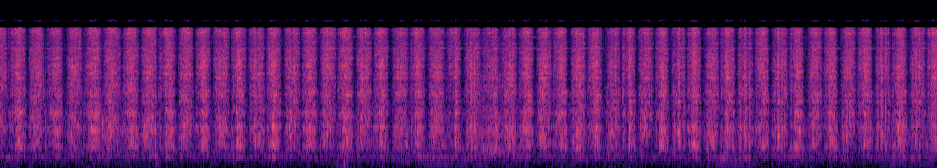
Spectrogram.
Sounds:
rub, sawing, wood

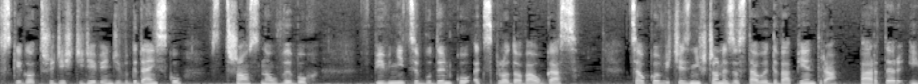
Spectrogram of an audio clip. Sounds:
speech

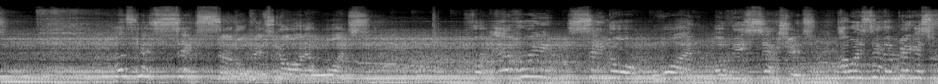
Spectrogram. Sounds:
music, speech

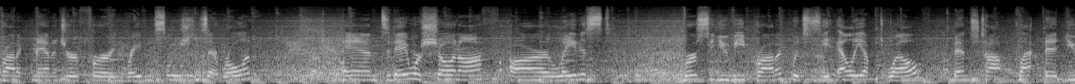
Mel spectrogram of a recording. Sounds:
speech, music

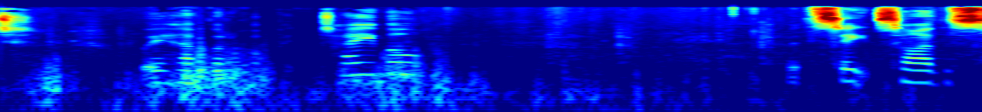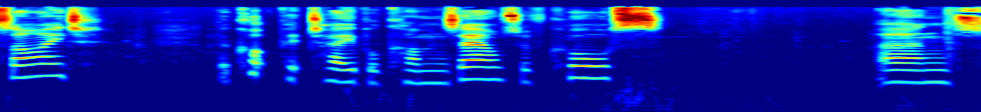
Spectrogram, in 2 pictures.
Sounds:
speech

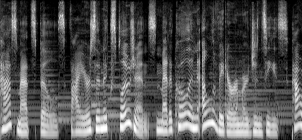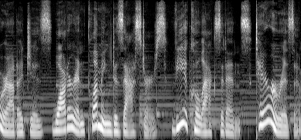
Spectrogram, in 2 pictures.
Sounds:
music, speech

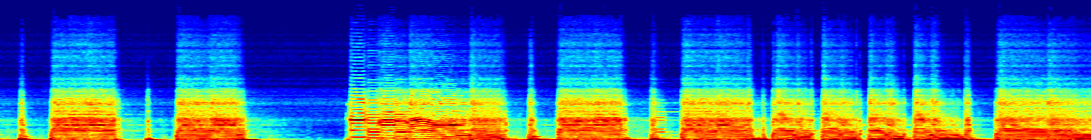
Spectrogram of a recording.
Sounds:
musical instrument, plucked string instrument, guitar, music

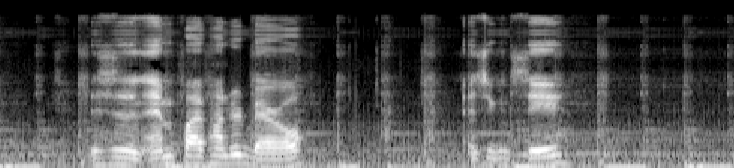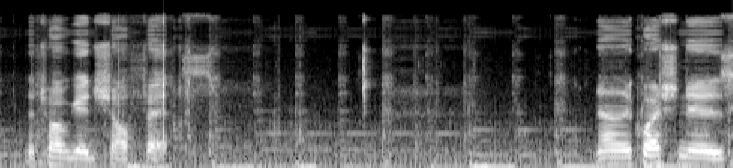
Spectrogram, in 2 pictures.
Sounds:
speech, music

